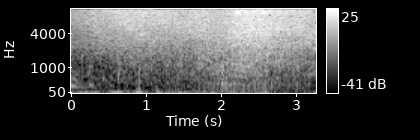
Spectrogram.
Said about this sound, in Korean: 트럭 가득 실어온 수소가스가 길다란 비닐풍선에 팡팡하게 채워집니다.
